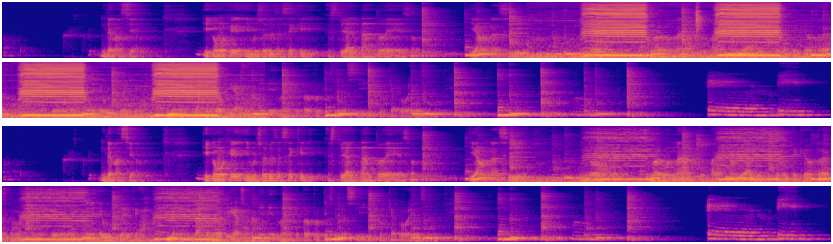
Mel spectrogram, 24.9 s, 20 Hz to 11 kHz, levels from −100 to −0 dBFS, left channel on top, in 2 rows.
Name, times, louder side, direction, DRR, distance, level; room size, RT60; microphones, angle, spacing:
voice 1, 1.3-2.1 2.4-2.7 3.0-6.3 7.0-8.1 8.6-19.3, right 1 dB, 20° right, 3 dB, 0.4 m, -37 dB
voice 2, 2.9-3.4 20.7-21.3 23.0-24.5, right 1 dB, 65° right, 4 dB, 1.0 m, -42 dB
sound 1, 6.3-6.4 6.6-6.7 6.9-7.7 8.2-8.9 9.2-9.3 9.5-10.2 10.8-11.5 11.8-12.8 13.3-14.1 14.4-14.5 14.7-15.4 15.9-16.7 16.9-18.0 18.4-19.3 19.5-20.6 21.0-21.8, left 2 dB, 45° left, 2.2 m, -31 dB
Telephone, 7.9-16.4, left 9 dB, 80° left, 0.3 m, -27 dB
5.8 x 5.3 x 5.5 m, 1.1 s
head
